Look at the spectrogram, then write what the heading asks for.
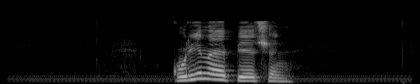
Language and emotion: Russian, neutral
